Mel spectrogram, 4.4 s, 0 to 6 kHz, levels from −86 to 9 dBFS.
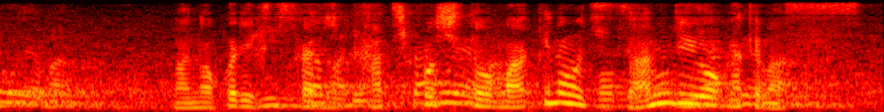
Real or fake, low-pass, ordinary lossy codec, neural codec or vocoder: fake; 5.4 kHz; none; codec, 44.1 kHz, 7.8 kbps, DAC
